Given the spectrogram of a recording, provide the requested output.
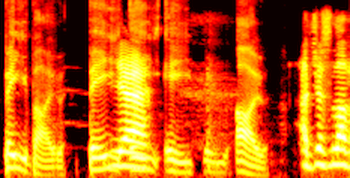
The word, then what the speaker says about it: Beebo: Oh, that thing, Baboos or whatever.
